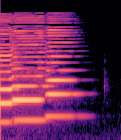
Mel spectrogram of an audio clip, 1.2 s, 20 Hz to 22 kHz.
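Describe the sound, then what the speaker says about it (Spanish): A C harmonica plays a short blues lick of draw bends on holes 4 and 5, a few reedy bent notes sliding in pitch, close and alone, then stopping into silence. "Esto es bending del 4, 4 aspirado, 5 aspirado."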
